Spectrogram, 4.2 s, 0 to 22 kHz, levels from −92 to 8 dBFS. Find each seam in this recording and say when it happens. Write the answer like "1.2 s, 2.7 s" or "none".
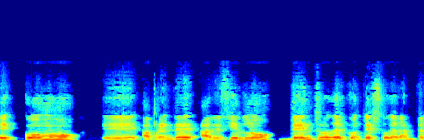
none

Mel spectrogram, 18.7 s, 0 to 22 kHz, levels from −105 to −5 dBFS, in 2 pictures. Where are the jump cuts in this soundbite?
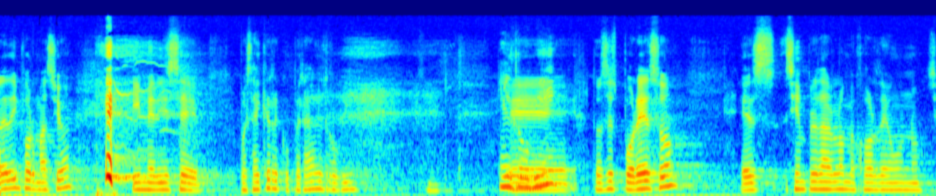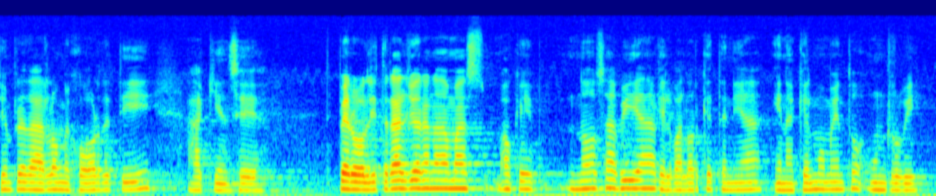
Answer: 5.7 s, 12.6 s, 15.9 s

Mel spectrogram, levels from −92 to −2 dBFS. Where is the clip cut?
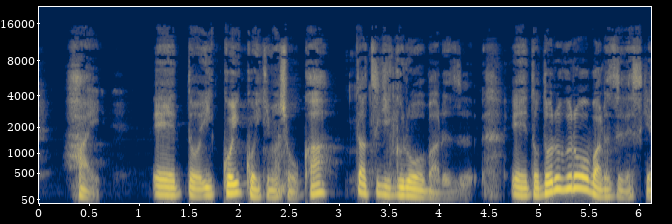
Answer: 1.1 s, 4.7 s

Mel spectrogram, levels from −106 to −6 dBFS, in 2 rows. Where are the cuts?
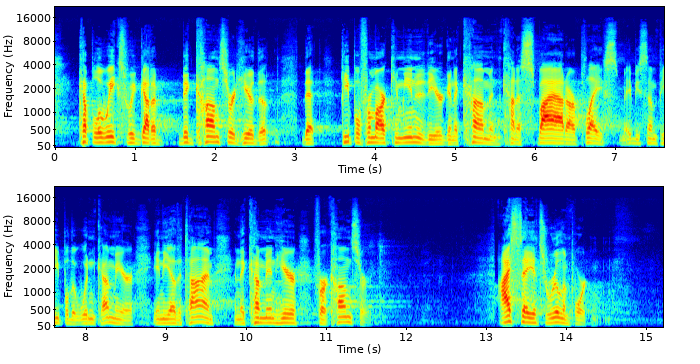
13.1 s

